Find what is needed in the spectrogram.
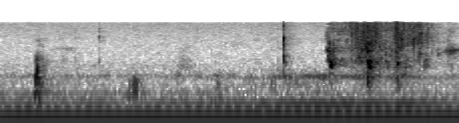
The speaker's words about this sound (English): Oh, I'm not going to get in because there's water in here. But this is a baptismal tank.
